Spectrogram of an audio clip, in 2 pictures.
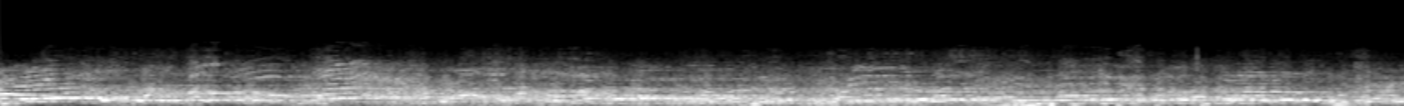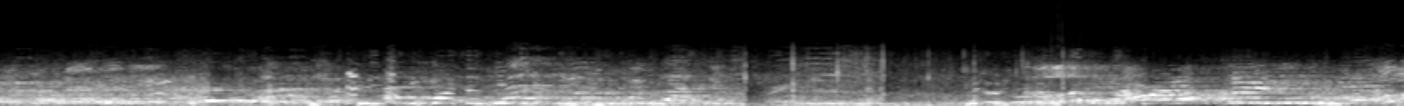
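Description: An audience cheers and shouts close by.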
